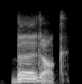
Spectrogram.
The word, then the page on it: burdock: British English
